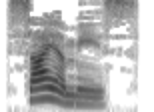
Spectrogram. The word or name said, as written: siamese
